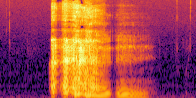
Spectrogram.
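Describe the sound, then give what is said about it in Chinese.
A student holding a pen clears his throat with two short voiced coughs, a longer rasping burst followed by a slightly softer one, then silence. “叶嘉诚拿着一支钢笔咳嗽两声问道”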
